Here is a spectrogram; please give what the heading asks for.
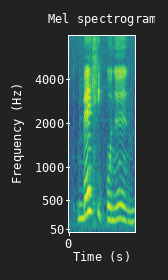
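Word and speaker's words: México: 그 다음에 메히코는 멕시코가 아니라 멕시코로 발음하셔야 돼요.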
